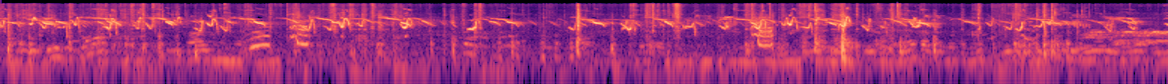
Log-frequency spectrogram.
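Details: Grey francolin chicks newly out of the egg, calling the mother: a steady stream of high, falling peeps from several chicks. Brief lower notes and sharp knocks are heard in between.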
